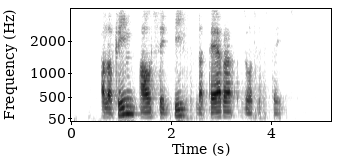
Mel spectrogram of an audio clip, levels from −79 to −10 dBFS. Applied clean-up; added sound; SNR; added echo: neural mask model DeepFilterNet 3.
